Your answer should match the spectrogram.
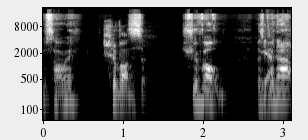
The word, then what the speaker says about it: Siobhan: Sorry, Siobhan.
